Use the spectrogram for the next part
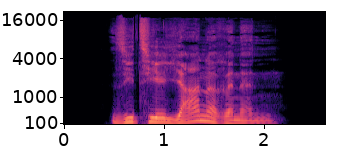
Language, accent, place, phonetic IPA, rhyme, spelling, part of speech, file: German, Germany, Berlin, [zit͡siˈli̯aːnəʁɪnən], -aːnəʁɪnən, Sizilianerinnen, noun, De-Sizilianerinnen.ogg
- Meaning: plural of Sizilianerin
